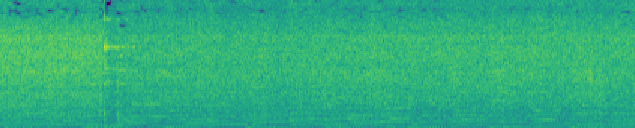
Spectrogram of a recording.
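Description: Minced meat sautéing in a pan with salt, chili and turmeric gives a steady, close sizzle and crackle with faint stirring and no voices.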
